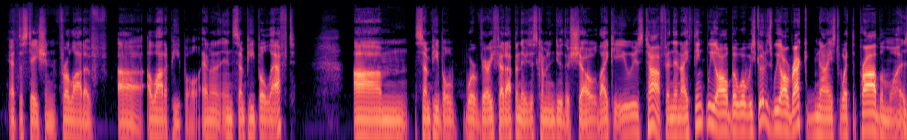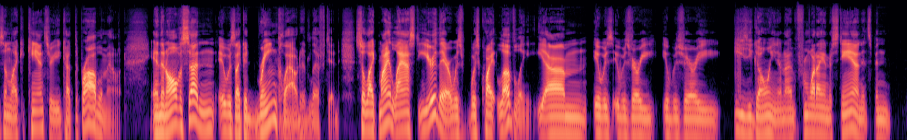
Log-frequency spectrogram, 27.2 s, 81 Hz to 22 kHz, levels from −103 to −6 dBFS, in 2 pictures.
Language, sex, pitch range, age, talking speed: English, male, 90-110 Hz, 30-49, 240 wpm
